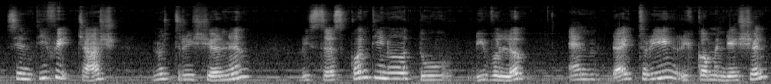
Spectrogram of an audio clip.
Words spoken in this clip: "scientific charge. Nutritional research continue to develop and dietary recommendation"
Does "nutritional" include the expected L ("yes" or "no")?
no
